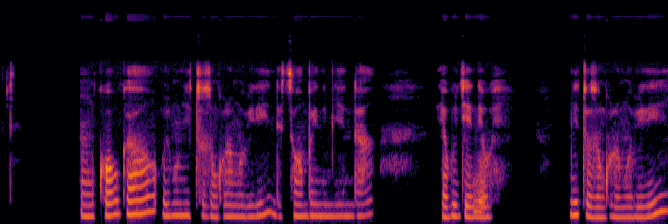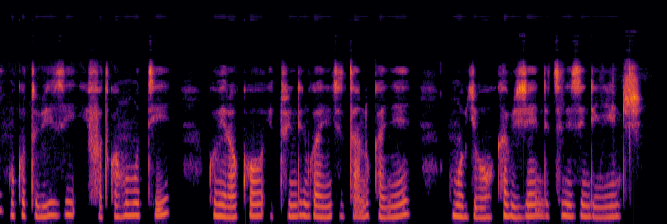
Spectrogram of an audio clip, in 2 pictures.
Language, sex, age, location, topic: Kinyarwanda, female, 18-24, Kigali, health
